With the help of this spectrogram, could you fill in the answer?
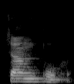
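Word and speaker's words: Tsangpo: शांगपो, T silent कर देते हैं लोग।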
